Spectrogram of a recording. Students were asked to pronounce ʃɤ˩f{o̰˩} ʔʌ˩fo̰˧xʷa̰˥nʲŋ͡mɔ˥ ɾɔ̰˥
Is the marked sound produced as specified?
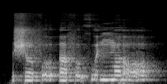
no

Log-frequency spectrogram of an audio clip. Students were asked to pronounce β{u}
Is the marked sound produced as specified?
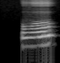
no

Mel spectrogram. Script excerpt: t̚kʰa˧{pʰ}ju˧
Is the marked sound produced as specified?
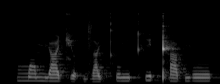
no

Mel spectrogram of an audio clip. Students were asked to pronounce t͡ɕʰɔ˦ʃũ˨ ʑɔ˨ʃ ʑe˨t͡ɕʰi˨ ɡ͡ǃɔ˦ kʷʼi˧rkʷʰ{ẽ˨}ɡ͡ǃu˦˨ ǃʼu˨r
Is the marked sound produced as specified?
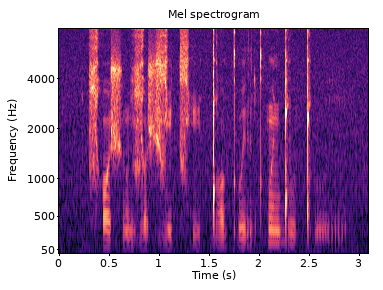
no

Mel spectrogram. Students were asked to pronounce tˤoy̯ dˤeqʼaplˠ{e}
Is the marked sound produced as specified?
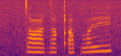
yes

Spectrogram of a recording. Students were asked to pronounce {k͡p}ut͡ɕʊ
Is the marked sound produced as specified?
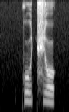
no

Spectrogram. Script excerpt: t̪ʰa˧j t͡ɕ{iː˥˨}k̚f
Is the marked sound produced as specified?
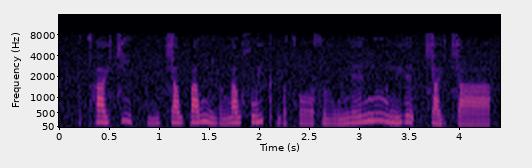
yes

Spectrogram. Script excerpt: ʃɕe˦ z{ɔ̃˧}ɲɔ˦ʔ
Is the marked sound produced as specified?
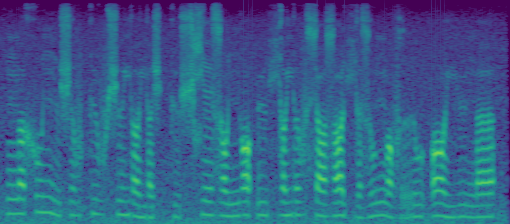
no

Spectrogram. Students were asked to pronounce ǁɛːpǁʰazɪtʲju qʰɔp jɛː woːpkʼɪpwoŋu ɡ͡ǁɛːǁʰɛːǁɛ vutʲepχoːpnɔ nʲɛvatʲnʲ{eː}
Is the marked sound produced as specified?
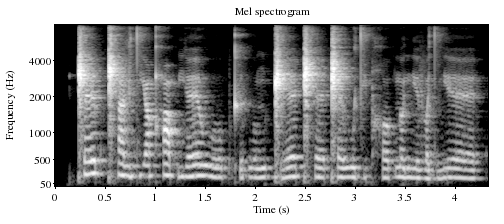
no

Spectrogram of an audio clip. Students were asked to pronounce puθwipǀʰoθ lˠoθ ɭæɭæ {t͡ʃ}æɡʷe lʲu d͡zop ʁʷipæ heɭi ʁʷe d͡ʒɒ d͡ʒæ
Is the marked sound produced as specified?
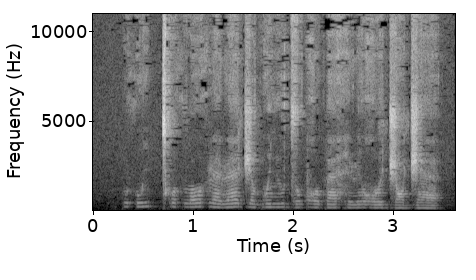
yes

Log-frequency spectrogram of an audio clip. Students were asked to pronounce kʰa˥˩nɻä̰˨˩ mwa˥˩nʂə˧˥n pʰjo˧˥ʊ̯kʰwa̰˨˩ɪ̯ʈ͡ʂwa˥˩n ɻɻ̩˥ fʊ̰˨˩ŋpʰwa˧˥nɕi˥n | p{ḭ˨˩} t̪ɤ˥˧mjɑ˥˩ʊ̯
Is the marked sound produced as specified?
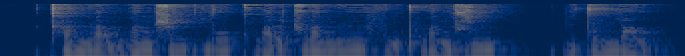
no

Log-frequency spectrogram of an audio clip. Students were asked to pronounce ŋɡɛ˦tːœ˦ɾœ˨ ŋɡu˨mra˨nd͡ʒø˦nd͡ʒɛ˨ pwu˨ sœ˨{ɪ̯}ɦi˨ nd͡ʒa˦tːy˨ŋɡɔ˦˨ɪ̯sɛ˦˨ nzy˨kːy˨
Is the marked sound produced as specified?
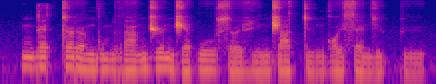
yes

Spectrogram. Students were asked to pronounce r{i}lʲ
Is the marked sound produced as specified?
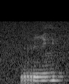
yes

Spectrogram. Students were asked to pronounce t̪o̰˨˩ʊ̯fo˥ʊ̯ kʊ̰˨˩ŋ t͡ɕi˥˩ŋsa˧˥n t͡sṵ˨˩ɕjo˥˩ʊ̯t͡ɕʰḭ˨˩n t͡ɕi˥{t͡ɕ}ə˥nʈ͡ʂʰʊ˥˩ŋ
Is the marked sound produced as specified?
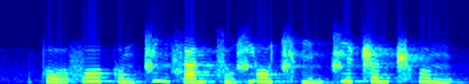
no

